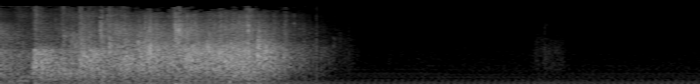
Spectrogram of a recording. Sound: applause

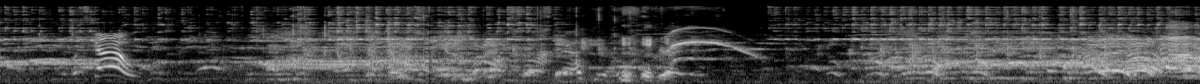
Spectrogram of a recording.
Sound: bell ringing, crowd cheering, PA Announcer speaking unintelligibly

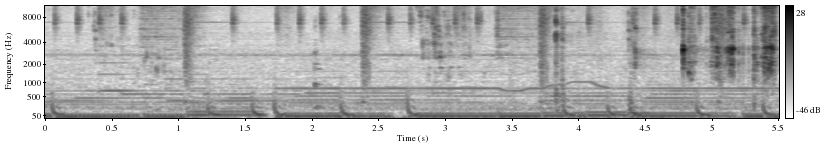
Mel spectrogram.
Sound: pouring

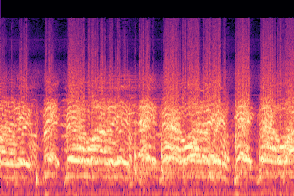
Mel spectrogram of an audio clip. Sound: crowd chanting

